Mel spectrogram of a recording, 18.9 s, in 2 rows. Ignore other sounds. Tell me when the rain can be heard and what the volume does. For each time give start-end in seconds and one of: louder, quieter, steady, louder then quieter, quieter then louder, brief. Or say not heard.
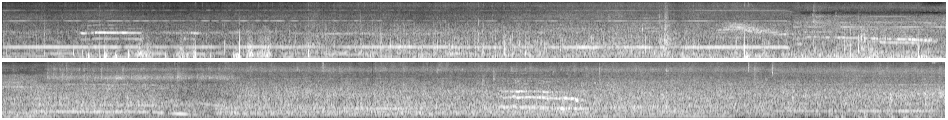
0.0-18.8 steady.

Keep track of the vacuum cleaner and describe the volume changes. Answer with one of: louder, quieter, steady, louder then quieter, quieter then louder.
steady.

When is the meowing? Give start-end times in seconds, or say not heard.
0.7-2.0, 7.0-9.4, 14.3-15.7.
